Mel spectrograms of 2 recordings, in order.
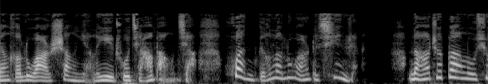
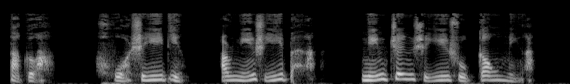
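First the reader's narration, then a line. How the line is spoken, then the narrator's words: Admiring praise. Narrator (Chinese): 石原了解真相之后，对师方赞叹道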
